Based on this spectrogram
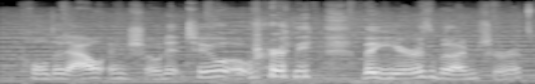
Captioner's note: laughs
